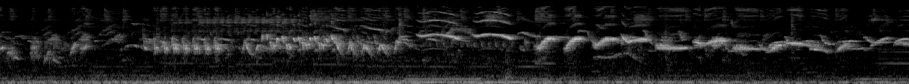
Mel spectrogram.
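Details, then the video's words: Tame fighting Chinese hwamei singing strongly: a busy stream of clear whistles, fast trills and slurred rising and falling notes, changing phrase after phrase with few pauses. "Mi thuần đấu tốt hót hay"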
